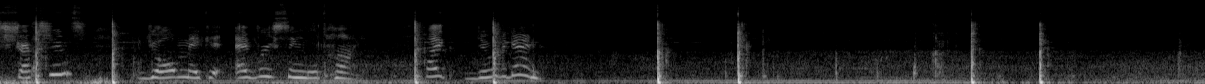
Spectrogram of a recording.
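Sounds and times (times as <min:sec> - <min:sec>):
steady low hum: 0:00.0 - 0:12.0
basketball bouncing thumps: 0:00.2 - 0:01.4, 0:04.1 - 0:05.3, 0:06.6 - 0:07.8, 0:09.1 - 0:10.9.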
